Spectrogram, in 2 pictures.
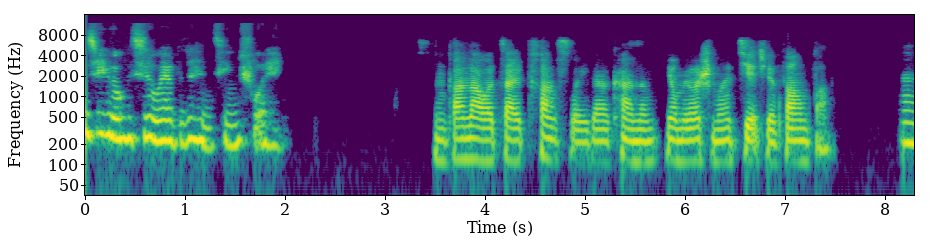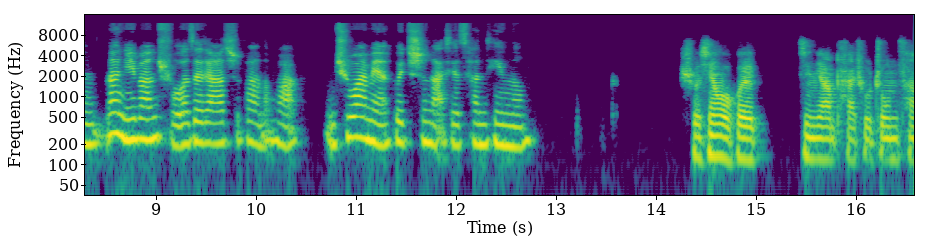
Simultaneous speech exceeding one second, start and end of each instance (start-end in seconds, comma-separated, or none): none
